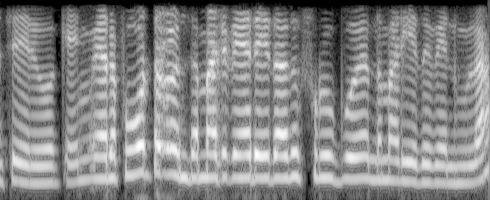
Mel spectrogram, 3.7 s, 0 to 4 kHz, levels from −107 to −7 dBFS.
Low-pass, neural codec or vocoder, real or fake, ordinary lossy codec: 3.6 kHz; codec, 16 kHz, about 1 kbps, DyCAST, with the encoder's durations; fake; AAC, 32 kbps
